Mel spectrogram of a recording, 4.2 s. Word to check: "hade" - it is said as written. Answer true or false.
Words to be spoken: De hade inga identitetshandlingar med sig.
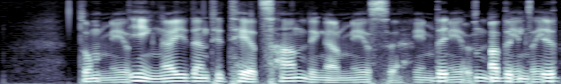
false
